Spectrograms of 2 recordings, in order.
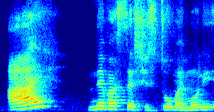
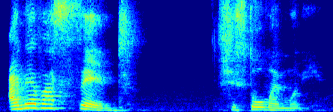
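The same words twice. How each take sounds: First: The word 'I' is stressed. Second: The word 'said' is stressed. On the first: Someone else said it, not the speaker. "I'm saying that me, I didn't say it too" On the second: The speaker implied it but did not say it. "I may have implied it, but that's not what I said"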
